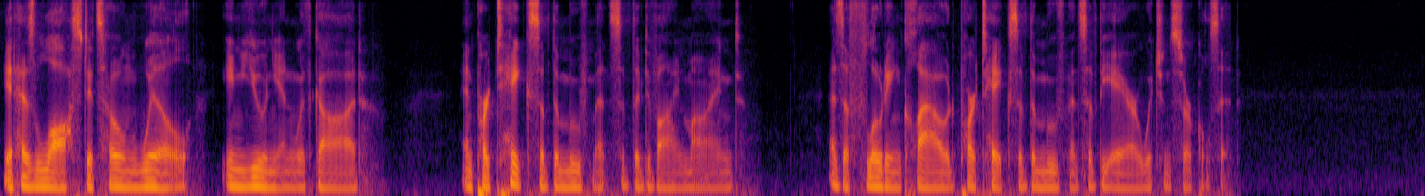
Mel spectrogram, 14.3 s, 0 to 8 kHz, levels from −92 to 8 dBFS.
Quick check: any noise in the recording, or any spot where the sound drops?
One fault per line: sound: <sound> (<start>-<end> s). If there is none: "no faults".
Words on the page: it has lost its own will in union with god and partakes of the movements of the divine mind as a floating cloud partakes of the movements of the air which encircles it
no faults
